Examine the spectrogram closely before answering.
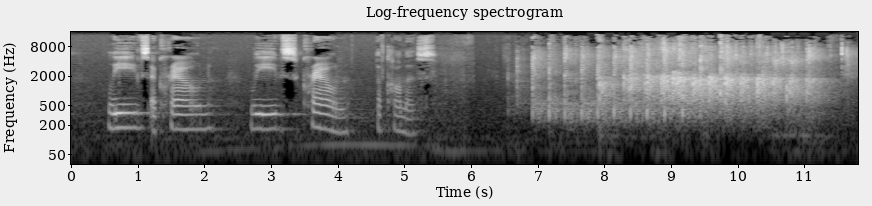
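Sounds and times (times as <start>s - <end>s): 
speech: 0.6s - 5.5s
audience clapping between poems: 6.5s - 11.7s.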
